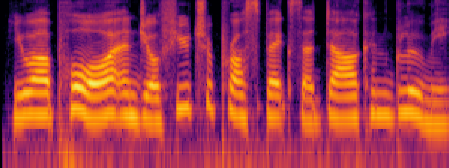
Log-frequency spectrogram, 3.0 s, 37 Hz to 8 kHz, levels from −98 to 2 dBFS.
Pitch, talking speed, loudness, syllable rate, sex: 195 Hz, 220 wpm, -16 LUFS, 5.9 syllables/s, female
